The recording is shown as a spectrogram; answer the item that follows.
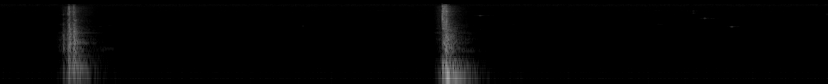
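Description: Two short knocks in an otherwise near-silent stretch: a faint one just after the start and a louder, fuller one about two seconds in.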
